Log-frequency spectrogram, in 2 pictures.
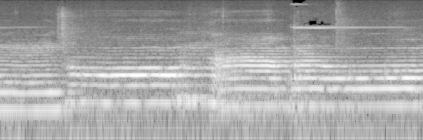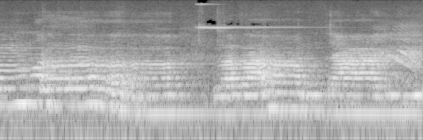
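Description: A solo singer performs a slow, drawn-out Thai 'khap so' song, holding long notes that bend and slide between pitches. A ching (small Thai hand cymbals) rings out about every three seconds, marking the beat.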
